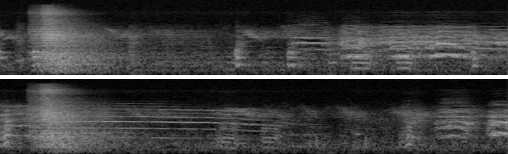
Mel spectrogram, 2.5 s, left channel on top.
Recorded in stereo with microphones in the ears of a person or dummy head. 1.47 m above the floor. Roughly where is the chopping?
Right.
